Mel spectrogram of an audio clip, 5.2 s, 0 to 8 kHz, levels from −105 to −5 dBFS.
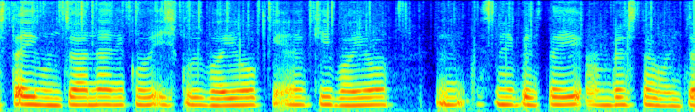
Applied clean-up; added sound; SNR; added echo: neural mask model RNNoise.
